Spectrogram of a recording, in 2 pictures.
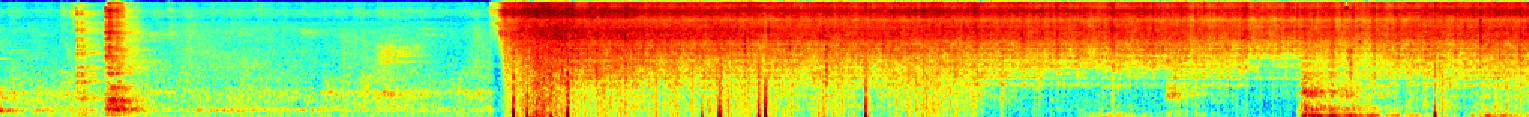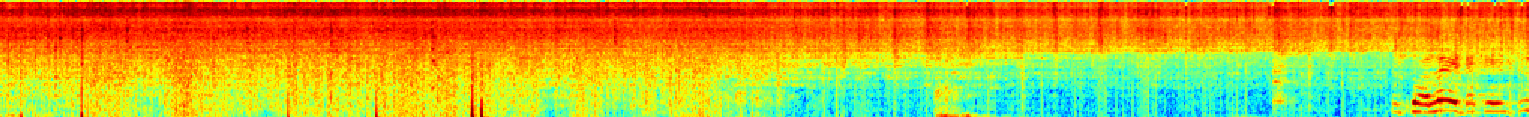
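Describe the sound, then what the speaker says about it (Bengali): Flat beans hitting hot oil in a pan, a sudden loud burst of sizzling that then holds steady with scattered clinks of a utensil against the pan, close and continuous. "এবার এর মধ্যে আমরা সিমটা দিয়ে ভাজবো।"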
